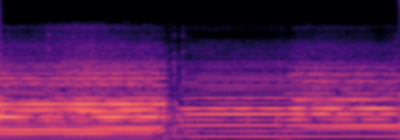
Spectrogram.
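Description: Pump organ (foot-pumped reed organ) holding a sustained chord, which changes to a new chord a little under a second in.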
